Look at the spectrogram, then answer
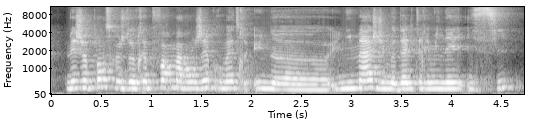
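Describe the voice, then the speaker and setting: A woman talks at a high pitch and a moderate pace. Her intonation stays fairly even, and audible room echo surrounds her. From Belgium. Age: 30s. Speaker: embroidery vlogger. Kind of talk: casual show-and-tell vlog. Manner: hesitant, many fillers.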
